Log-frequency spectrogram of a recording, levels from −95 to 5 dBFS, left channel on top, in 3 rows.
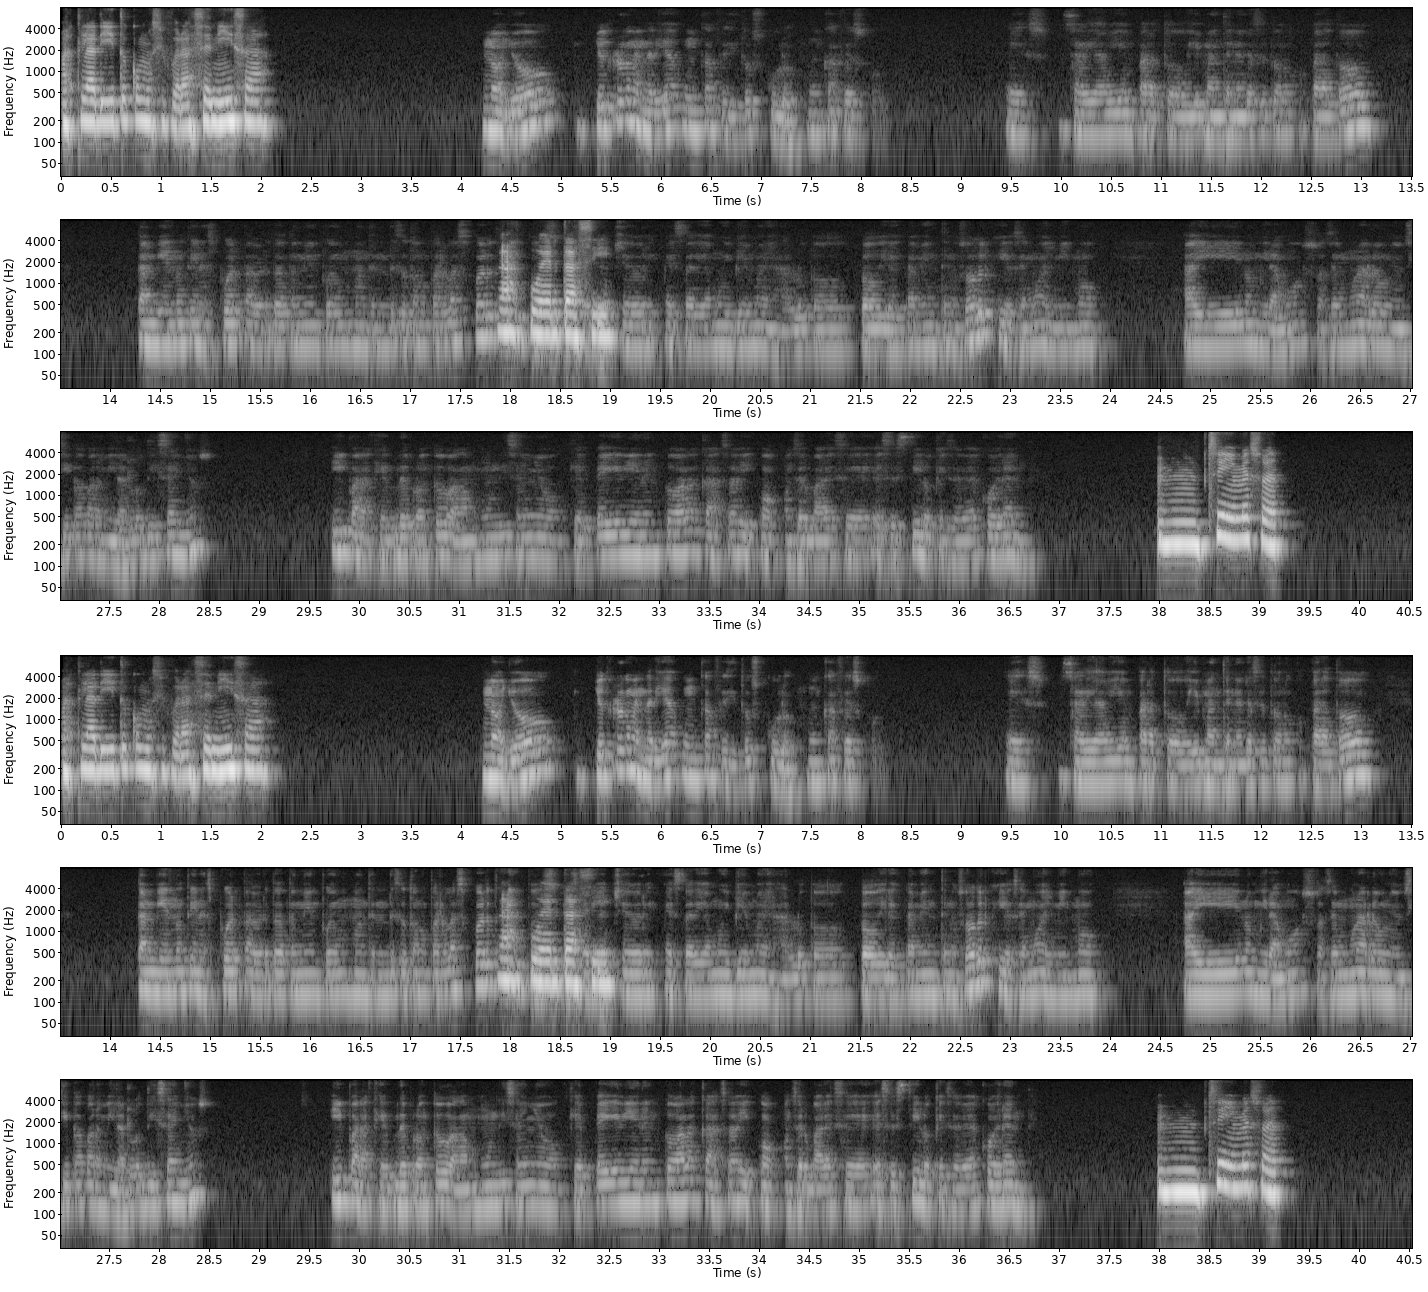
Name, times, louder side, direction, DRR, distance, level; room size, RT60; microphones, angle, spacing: voice 1, 0.0-2.1 17.9-19.0 38.0-39.2, left 1 dB, 35° left, 0.6 m, -16 dB
voice 2, 4.2-8.2 9.4-13.1 14.3-23.9 24.7-28.5 29.7-36.7, right 2 dB, 80° right, 1.3 m, -31 dB
6.3 x 5.2 x 3.7 m
head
